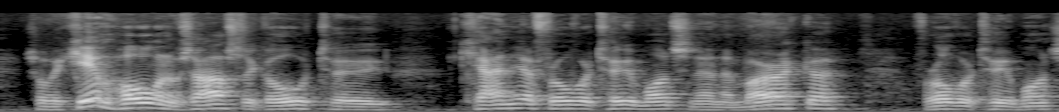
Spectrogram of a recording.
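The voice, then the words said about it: Slight American twang. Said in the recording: “You maybe can hear the wee American twang a wee bit here at the minute. Haven't lost it yet.”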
